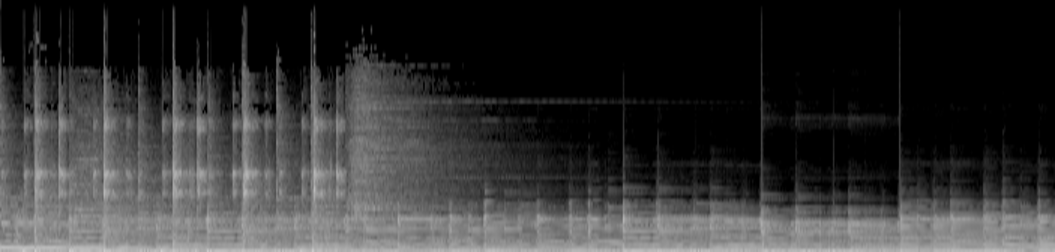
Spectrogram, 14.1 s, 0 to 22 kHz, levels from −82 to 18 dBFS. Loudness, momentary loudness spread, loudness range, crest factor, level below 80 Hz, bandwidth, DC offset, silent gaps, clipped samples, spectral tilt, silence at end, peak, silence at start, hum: -13 LUFS; 6 LU; 4 LU; 12 dB; -22 dBFS; 17.5 kHz; under 0.1%; none; 0.1%; -5 dB/octave; 0 s; 0 dBFS; 0 s; none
